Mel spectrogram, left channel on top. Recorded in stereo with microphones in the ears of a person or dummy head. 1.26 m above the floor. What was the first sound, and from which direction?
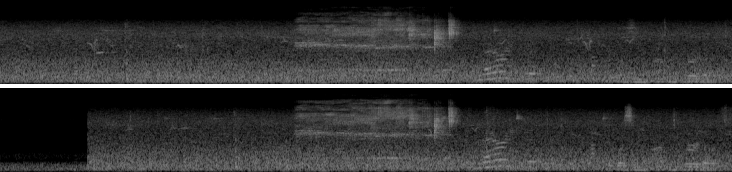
A running tap, centre (ahead or behind).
